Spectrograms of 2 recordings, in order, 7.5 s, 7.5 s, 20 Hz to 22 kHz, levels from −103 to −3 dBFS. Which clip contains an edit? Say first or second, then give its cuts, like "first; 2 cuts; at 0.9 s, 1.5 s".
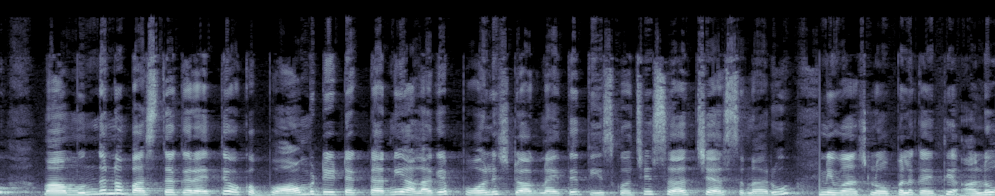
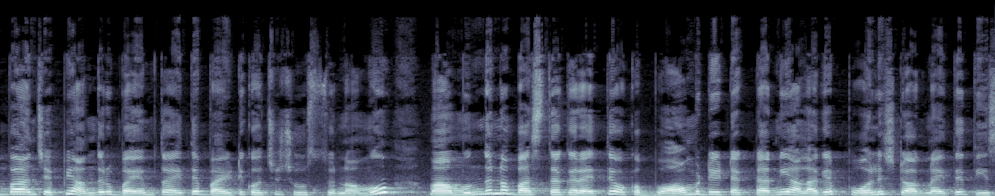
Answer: first; 1 cut; at 6.1 s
